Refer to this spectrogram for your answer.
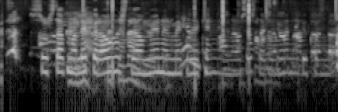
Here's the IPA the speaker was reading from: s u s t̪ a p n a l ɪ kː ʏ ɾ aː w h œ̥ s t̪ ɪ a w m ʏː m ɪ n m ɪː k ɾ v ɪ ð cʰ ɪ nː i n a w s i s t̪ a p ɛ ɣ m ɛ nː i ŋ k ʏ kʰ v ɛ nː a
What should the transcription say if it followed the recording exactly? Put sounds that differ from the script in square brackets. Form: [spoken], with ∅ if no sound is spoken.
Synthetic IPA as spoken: s u s t̪ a p n a l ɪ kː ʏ ɾ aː w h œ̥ s t̪ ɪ a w m ʏː [n] ɪ n m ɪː k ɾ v ɪ ð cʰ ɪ nː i n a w s [ɛ] s t̪ a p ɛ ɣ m ɛ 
